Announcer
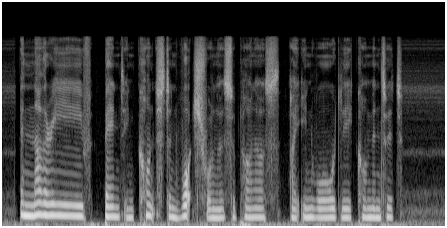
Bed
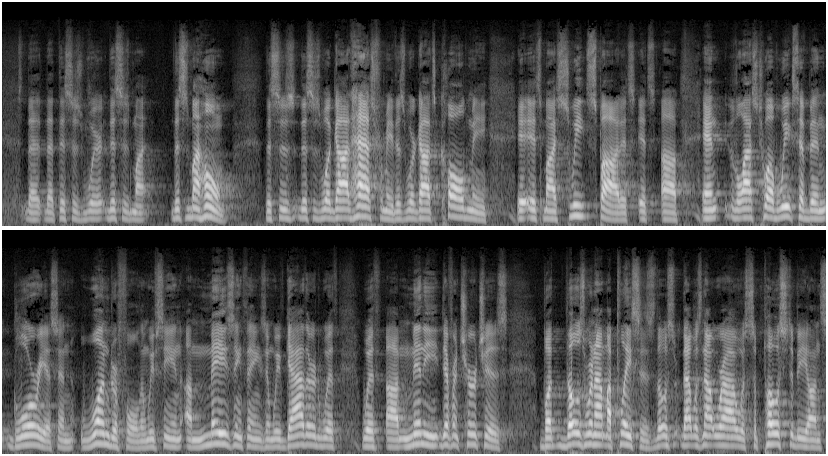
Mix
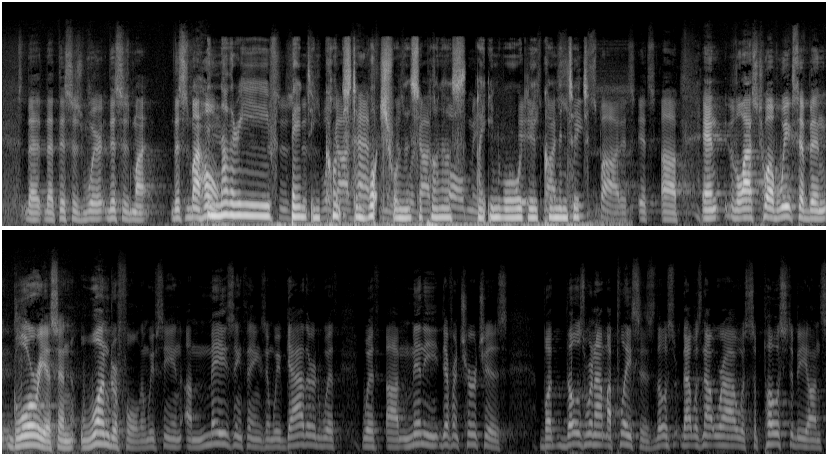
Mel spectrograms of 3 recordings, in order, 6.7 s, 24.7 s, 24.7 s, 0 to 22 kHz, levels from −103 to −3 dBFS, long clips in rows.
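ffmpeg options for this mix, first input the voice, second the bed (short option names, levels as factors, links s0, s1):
-filter_complex "[0:a]adelay=2800,volume=0.668[s0];[1:a]volume=2.99,afade=t=out:st=3:d=0.29:silence=0.188365,afade=t=in:st=9.35:d=1.46:silence=0.211349,afade=t=out:st=13.07:d=1.32:silence=0.0944061[s1];[s0][s1]amix=inputs=2:normalize=0"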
